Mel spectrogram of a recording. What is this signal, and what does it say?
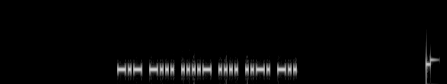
Morse code, heard as a keyed tone, about 41 wpm, 700 Hz. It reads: KB4HFD
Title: USA Call Signs - 6 Characters - 2x Character Spacing - 45wpm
